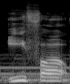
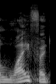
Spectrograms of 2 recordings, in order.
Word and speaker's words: Iifa: back in the day, actually thought it started with an L and was called the Lifa Tree, but it is actually called the Iifa Tree. That's my pronunciation anyway, so that's what I'm going with.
